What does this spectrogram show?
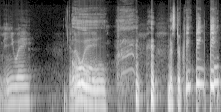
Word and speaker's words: Inoue: How do you pronounce his name? Inoue.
